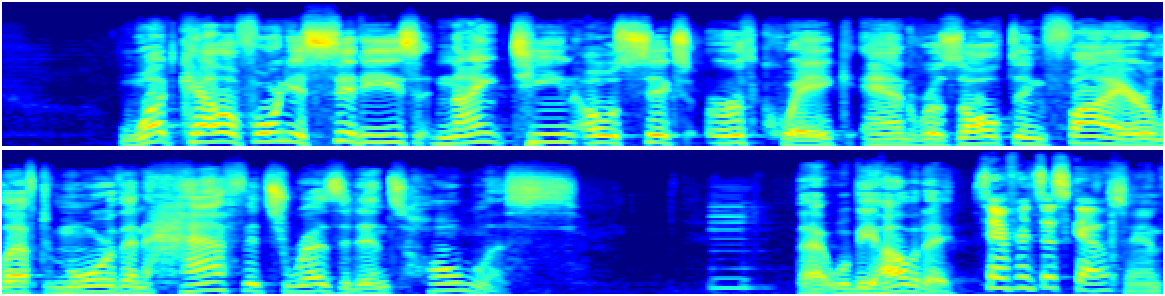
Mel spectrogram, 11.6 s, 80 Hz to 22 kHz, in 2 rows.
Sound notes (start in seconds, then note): 8.9 beep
